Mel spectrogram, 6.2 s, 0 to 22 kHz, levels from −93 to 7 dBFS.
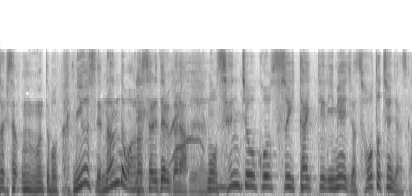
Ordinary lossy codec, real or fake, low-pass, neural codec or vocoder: none; real; 7.2 kHz; none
